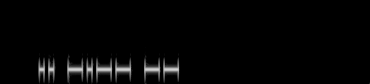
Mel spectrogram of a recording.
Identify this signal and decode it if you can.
Morse code, heard as a keyed tone, about 25 wpm, 700 Hz. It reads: IYM
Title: USA Call Sign Postfixes - 3 Letters 25wpm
